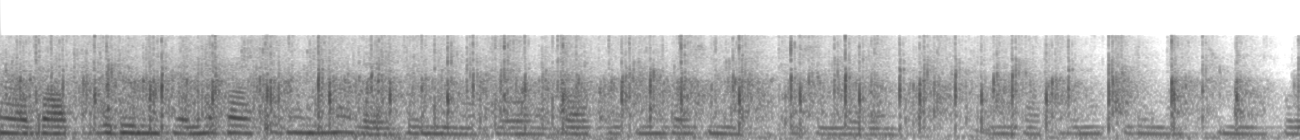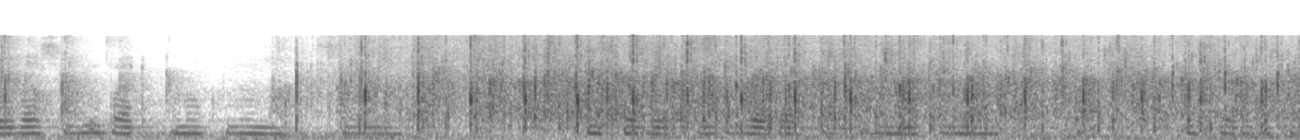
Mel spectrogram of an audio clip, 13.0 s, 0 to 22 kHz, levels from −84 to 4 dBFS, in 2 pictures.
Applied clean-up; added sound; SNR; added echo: none; Applause; -2 dB; none.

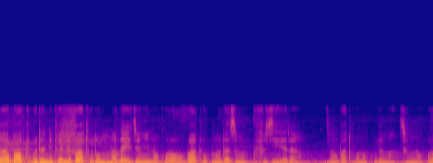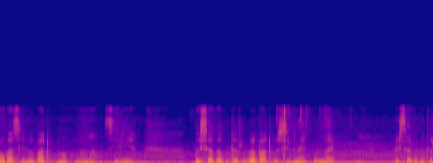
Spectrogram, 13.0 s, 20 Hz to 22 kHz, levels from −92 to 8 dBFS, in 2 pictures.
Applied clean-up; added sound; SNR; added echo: none; none; none; none.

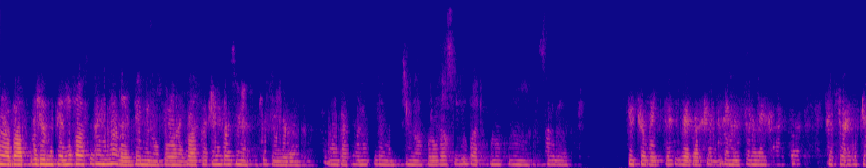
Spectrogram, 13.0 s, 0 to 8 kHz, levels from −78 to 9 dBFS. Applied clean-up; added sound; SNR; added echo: neural mask model Resemble Enhance denoiser.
